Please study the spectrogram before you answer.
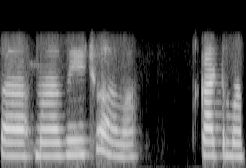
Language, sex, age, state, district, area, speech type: Kashmiri, female, 18-30, Jammu and Kashmir, Anantnag, rural, conversation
